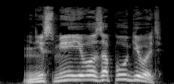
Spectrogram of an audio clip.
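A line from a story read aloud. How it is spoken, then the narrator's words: Shouted after someone. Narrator (Russian): крикнул я вслед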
